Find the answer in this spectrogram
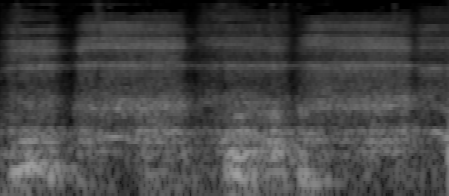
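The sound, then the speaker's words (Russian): A voice imitates wheezing breathing, making a few rasping, noisy breaths in a steady rhythm separated by brief pauses. “есть люди, которые так дышат с хрипом.”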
